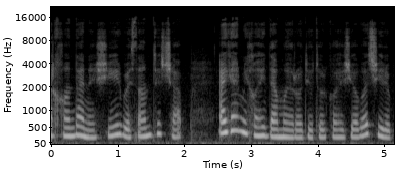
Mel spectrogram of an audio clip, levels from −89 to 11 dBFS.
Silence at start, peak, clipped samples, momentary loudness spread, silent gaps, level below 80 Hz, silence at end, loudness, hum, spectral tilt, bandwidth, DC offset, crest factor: 0 s; -10 dBFS; under 0.1%; 9 LU; none; -58 dBFS; 0.05 s; -28 LUFS; none; -5.5 dB/octave; 16 kHz; under 0.1%; 16 dB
